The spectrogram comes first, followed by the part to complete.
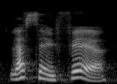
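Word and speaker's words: laissez-faire: He uses the phrase lass fair. Lassay fair is a borrowing from French. It closely reflects the pronunciation of the original language and the original spelling.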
